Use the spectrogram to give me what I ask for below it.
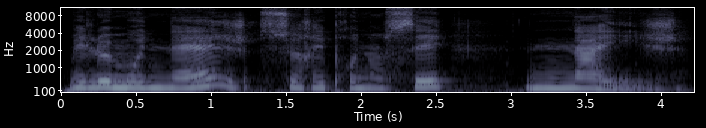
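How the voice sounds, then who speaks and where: A woman's voice: medium pitch, slow pace, darkish tone. A woman reading an informational presentation aloud, carefully and with the odd hesitant aside. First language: not Quebec French.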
